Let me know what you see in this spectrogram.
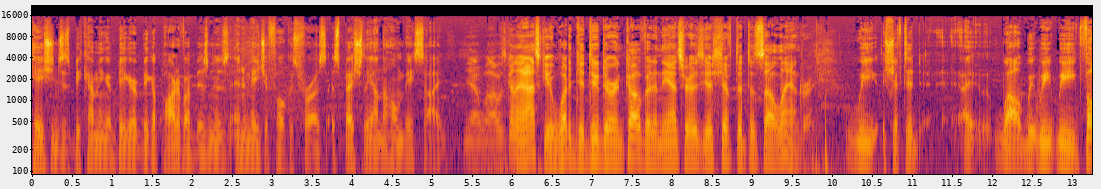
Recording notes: at the recent EDGE conference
